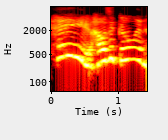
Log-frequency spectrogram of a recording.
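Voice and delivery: high, chirpy mock-friendly hello; bubbly friendly greeting. Imitating a classmate's sudden friendly message, chirpy and high. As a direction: pitch it up like a sugary sweet text.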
